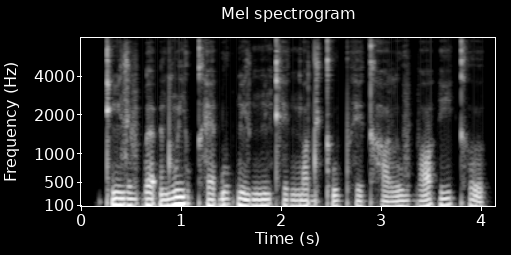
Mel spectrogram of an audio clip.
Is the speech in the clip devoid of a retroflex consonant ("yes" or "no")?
yes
